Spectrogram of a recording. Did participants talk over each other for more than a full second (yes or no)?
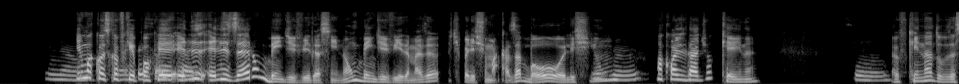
yes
